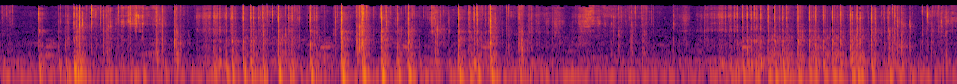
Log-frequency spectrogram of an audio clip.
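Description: A box cutter scrapes along the edge of a mint-green soap bar, shaving off crumbly flakes. The result is a steady run of dry, gritty scraping and crackling, with a low rumble underneath and bright, sharp ticks that swell and fade across the clip.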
